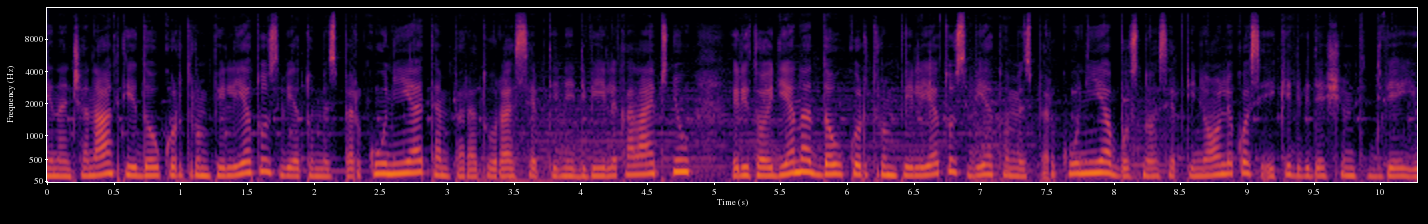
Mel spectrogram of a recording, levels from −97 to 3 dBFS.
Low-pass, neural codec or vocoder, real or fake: 14.4 kHz; none; real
